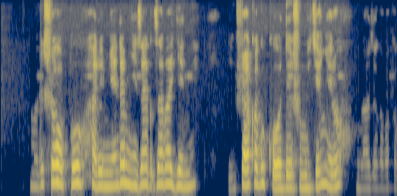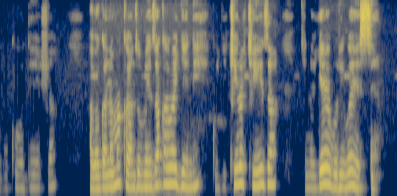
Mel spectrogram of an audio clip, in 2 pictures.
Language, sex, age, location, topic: Kinyarwanda, female, 25-35, Musanze, finance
